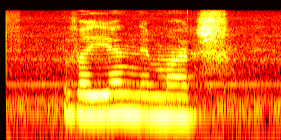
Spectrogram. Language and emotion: Russian, neutral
